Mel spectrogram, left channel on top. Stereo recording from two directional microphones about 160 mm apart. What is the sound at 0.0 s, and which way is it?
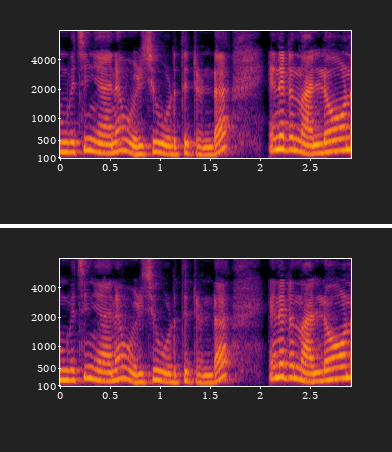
Speech, centre (ahead or behind).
